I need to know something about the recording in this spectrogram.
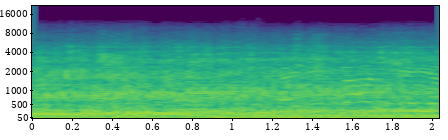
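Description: Small motorcycle engine running steadily with street traffic around it, heard from the bike's pillion seat.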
